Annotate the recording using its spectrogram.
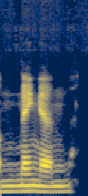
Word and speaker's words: Ningen: And it's called, well, it's spelt N-I-N-G-E-N. So I'm assuming it's pronounced Ningen or Ningen. And it's described as a whale-like creature. – It's a Japanese word. It would be pronounced Ningen.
